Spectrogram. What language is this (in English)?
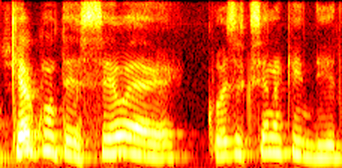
Portuguese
